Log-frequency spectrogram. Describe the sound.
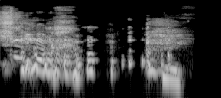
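A loud sneeze with a breathy, voiced rush, followed by a few short sputtering sounds and another strained vocal exhale, all over about two seconds.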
